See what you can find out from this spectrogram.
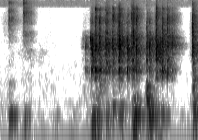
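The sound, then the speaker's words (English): Someone types the .NET FSI command into a VS Code terminal on Ubuntu, two light keystrokes followed by a quick, clattering run of key presses and a final tap. “To start F-Sharp Interactive, enter the .NET FSI command into the terminal.”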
